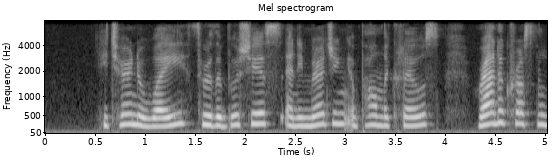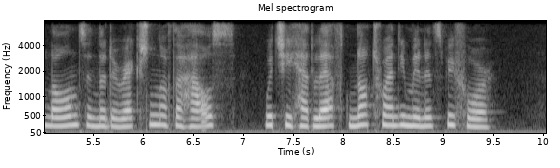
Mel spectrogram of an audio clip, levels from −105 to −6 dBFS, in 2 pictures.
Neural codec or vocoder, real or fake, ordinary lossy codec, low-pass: none; real; Opus, 64 kbps; 7.2 kHz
